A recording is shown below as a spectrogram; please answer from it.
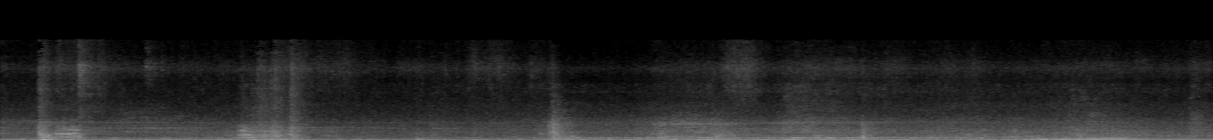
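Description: A kitchen knife cutting small fruits on a plastic cutting board, with a few short knocks of the blade and fruit on the board, the loudest about half a second in. A steady low rumble runs underneath.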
